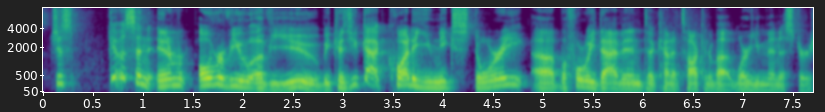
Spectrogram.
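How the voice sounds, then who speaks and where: A man's voice: mid-range voice, gravelly, a bit bright. A man hosting a church-leadership podcast, welcoming a guest with upbeat enthusiasm. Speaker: podcast host.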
